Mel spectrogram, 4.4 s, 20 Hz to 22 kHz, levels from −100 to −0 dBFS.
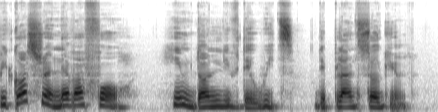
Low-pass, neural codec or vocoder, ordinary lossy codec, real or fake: none; none; none; real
